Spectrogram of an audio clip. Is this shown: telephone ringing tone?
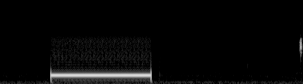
yes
